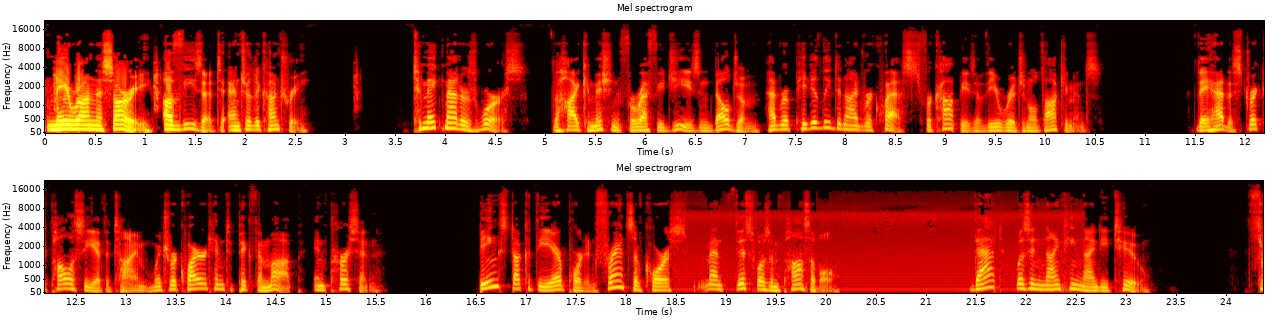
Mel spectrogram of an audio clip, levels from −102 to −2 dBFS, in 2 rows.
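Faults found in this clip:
Call and media quality review, findings:

Microphone overload at 0.07–0.44 s, 0.71–0.81 s and 1.2–1.26 s. Harsh, crackly edges on the loudest syllables. Input driven about 7, 2 and 4 dB past the converter's limit. Up to around a tenth of samples flattened. Likely mic input gain set too high, so the converter clips the waveform tops.

Microphone volume stepped down at 0.35, 1.35, 4.2 and 6.03 s. Sudden level drops of about 3, 7, 2 and 2 dB, hitting speech and background together. The 1.35 s step falls just before "to enter", and the 4.2 s step just before "worse the". Likely automatic gain control in the call software, reacting to a too-loud or clipping mic by cutting device input volume.

Mains buzz, 18.43–22.62 s. Steady, raspy buzz roughly 25 dB below the speech. It is built on 50 Hz, with harmonics reaching into the kHz range. The probable source is a dimmer, a rectifier or a missing shield letting switching spikes in twice per mains cycle.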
